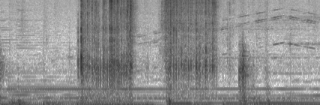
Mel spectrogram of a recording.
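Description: A deck of oracle cards being riffle-shuffled twice, each riffle a short fluttering burst under a second long, with a few card clicks as the halves are handled. Background music runs underneath.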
